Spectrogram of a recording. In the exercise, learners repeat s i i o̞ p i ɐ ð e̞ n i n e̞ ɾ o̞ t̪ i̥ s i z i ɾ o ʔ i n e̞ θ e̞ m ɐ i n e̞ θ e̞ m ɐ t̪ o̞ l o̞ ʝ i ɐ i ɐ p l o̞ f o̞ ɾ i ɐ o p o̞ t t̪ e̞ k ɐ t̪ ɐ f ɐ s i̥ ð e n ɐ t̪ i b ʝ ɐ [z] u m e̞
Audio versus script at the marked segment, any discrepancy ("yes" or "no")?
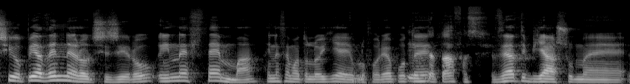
yes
